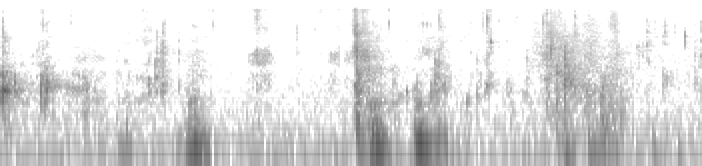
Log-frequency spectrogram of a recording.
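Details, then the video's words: Max, a pet dog, gnawing on and destroying the leather hide of a baseball indoors: scattered soft crunches and bites with low thuds, irregular and spaced out, in a quiet small room. "DOG CHEWING"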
